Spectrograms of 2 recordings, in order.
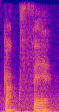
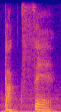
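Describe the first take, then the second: First: The u after the k is devoiced, barely heard. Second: The u after the k is devoiced, barely heard.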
